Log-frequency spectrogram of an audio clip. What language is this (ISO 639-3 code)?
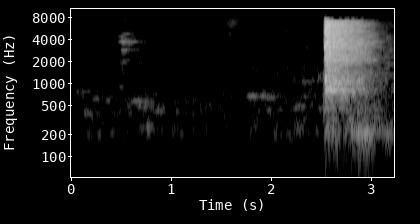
swa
